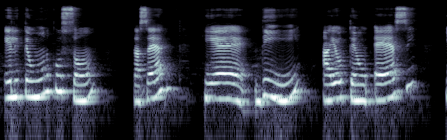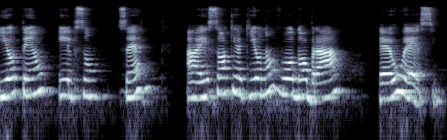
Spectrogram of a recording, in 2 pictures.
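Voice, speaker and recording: Brazilian lady teacher going slow thru grammar, kinda high voice, echoey room. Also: a bit bright. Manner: patient, repeats "certo?" after each step. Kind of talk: recorded English grammar lesson.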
